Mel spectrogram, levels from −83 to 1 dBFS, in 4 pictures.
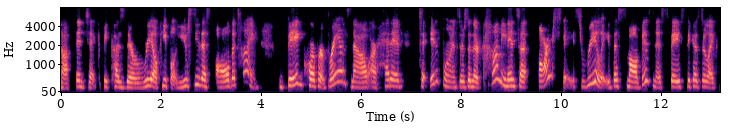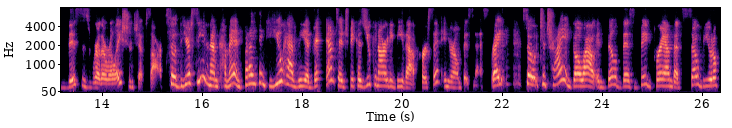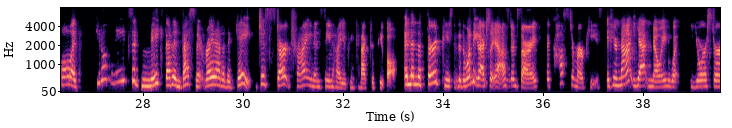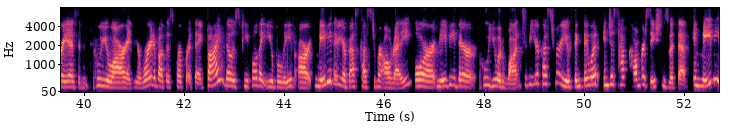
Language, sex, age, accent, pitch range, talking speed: English, female, 20-39, American, 205-280 Hz, 200 wpm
